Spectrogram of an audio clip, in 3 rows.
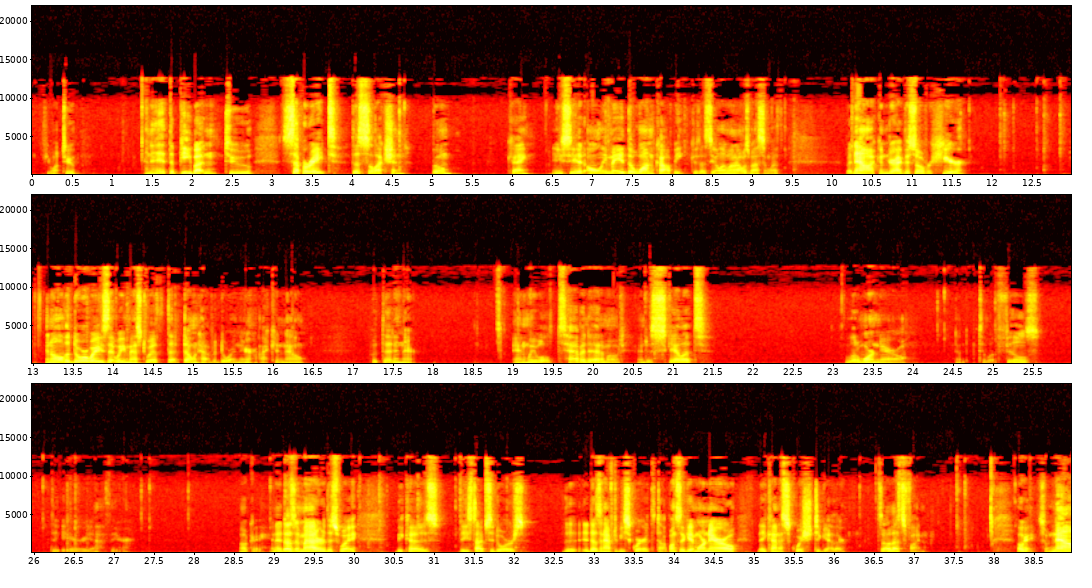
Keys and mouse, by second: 1.4 p, 5.9 Tab, 7.6 a, 7.9 right click, 8.1 g, 10.2 g, 13.4 middle click, 13.8 middle click, 15.0 g, 19.6 Tab, 20.2 a, 20.6 s, 25.0-26.5 drag, 26.3 s, 29.1 Tab, 30.0 z, 37.5 KP_7, 37.9 z.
